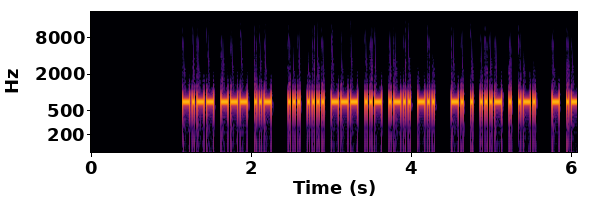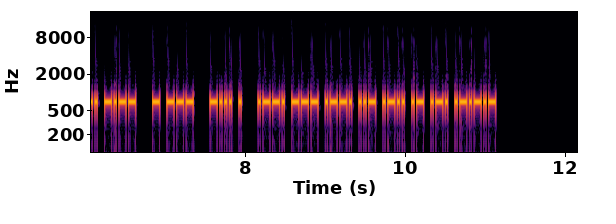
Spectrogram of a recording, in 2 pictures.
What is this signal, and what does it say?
Morse code, heard as a keyed tone, about 40 wpm, 700 Hz. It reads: YOU SHOULD NEVER TRY TO BE POPULAR.
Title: Sentences from Top 1000 Words - Review Part 3 - 40wpm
